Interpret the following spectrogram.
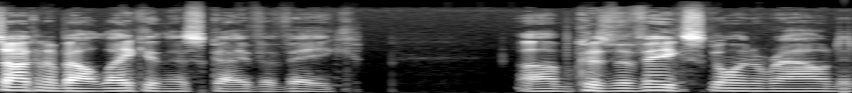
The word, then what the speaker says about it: Vivek: the other day that it rhymes with cake Vivek and I'm like oh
